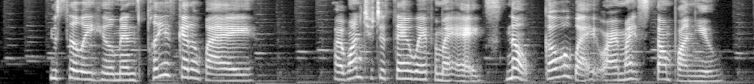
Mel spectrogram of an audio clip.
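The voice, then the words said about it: High-pitched polite dinosaur character voice. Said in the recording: “big dinosaur with a tiny voice ... Choose just the octave of a voice ... So I'll go hi ... A polite dinosaur.”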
